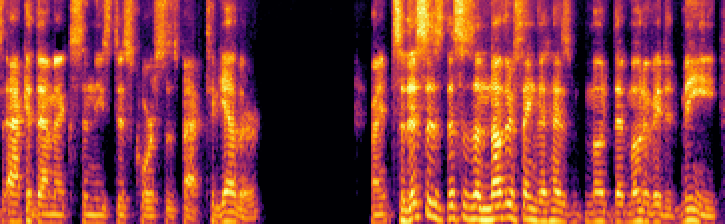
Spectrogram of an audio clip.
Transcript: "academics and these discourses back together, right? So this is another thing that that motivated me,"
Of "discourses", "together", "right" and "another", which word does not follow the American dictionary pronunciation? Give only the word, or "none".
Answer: none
